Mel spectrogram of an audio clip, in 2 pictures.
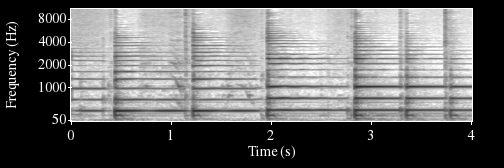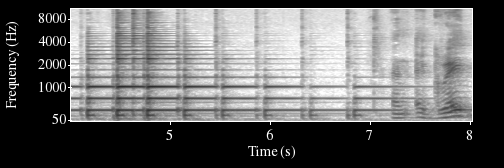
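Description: Darragh O'Connell 2022 'Torres SE 69' classical guitar, with a spruce top and Indian rosewood back and sides, plucked on one repeated note: a few slower strokes, then quicker strokes that grow gradually softer, showing its range of tone colours and dynamics. A man starts talking near the end.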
